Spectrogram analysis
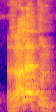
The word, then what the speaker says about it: غلط: کہیں، قتل نہ کہیں۔ الغلط غلط والغلط صحیح۔ غلط کو غلط نہیں پڑھنا بلکہ غلط کو آپ نے غلط ہی پڑھنا ہے۔ تو یعنی لام کے اوپر آپ نے زبر پڑھنا ہے، جزم نہیں پڑھنا۔ تو آپ کا تلفظ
